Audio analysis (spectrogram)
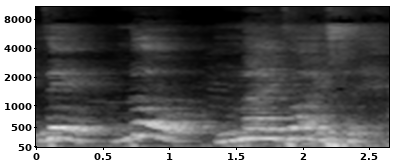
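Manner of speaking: they know my voice, know stretched very slow; stress on know. Shown as a demonstration. Preacher driving the point home, slow stress on know. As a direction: linger on know. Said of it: "what I want to emphasize".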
